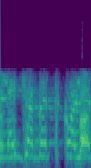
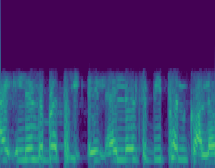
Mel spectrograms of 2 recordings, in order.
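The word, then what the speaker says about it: Elizabethan collar: एलिजाबेथ कॉलर नहीं होता, एलिजाबेथन कॉलर होता है।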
